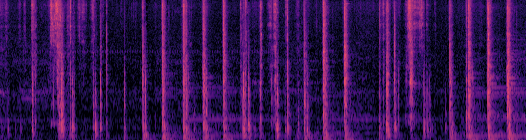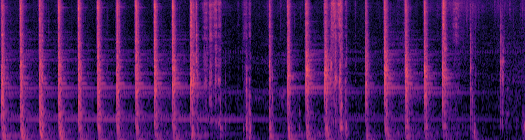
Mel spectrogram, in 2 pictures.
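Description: Steady hammer blows, about two or three a second with a few short pauses, on a punctured oil filter to knock the over-tight factory-installed filter loose.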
